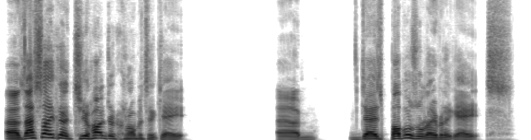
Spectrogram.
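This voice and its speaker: A man talking through a live game stream in a loose, offhand way, cursing as he reacts. His voice sits a little high for a man, and it comes through a close mic in a dry, deadened space. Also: animated, moderate pace, no echo. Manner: casual, thinking aloud, swears freely.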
